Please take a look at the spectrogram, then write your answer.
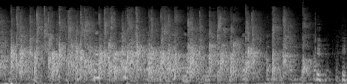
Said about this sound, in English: I think uh, the other Nuffield scholars are in the room, so I think it's a round of applause from all the Nuffields, please.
